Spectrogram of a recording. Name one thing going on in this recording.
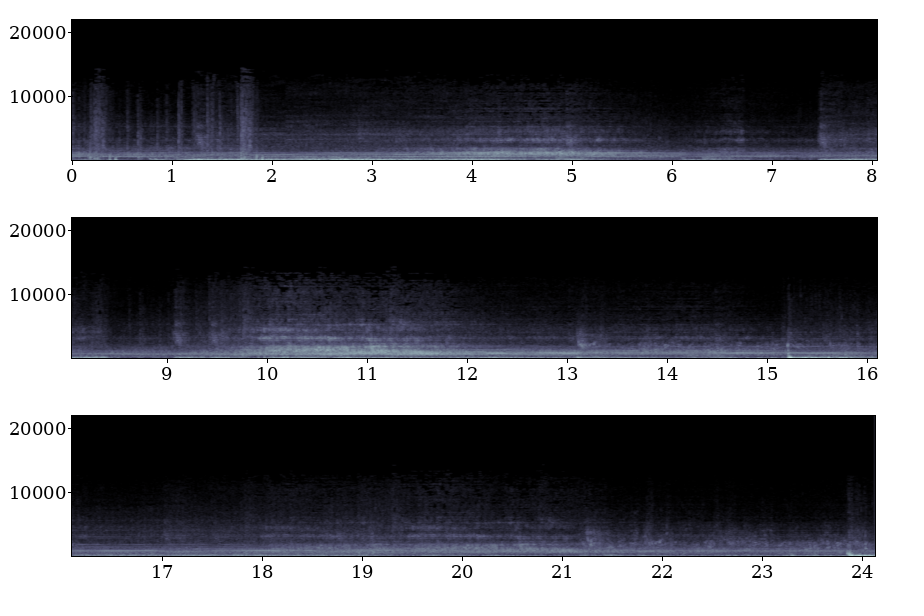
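A machine hums and rumbles deep underwater.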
